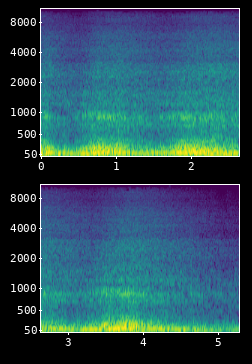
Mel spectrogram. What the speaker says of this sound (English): I'm gonna give it a little gas.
